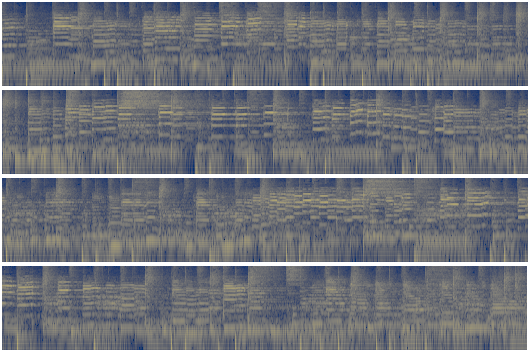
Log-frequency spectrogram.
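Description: A live rock band plays an instrumental jam, led by electric guitar over five-string electric bass and a drum kit keeping a steady beat.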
